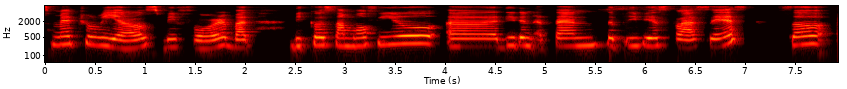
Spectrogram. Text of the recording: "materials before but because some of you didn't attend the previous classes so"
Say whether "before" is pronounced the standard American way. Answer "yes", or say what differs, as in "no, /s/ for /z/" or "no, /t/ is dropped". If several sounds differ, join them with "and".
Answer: yes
